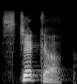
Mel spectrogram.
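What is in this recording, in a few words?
"stickup", British English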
